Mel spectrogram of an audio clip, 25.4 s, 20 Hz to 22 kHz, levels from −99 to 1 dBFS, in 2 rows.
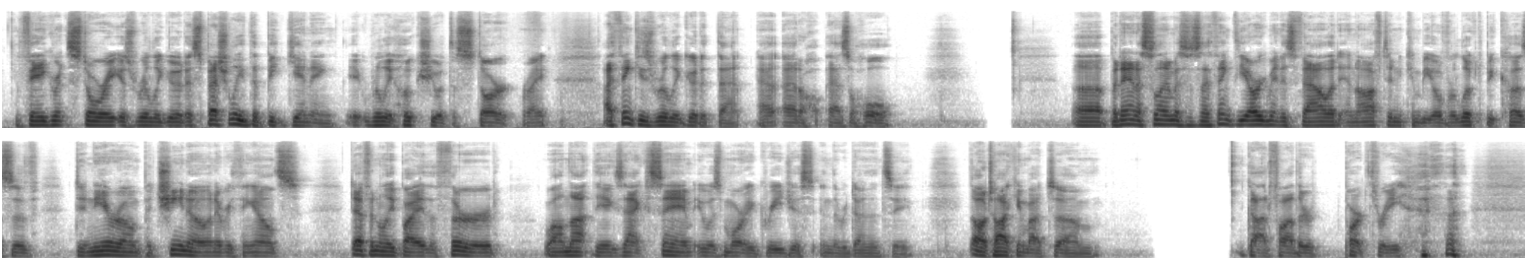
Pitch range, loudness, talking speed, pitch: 105-125 Hz, -24 LUFS, 175 wpm, 115 Hz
